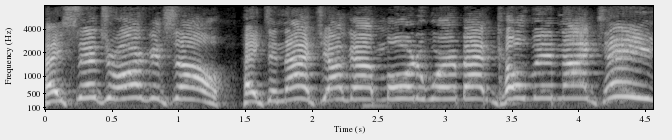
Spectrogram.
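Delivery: fired-up, passionate, very high-pitched call-out. Showing a one-liner to call out the opposing crowd: passionate delivery. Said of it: "That was passion".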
